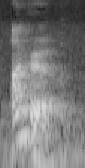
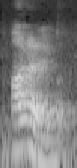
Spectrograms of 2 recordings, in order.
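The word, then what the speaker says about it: honorable: লক্ষ্য করো, শূন্যস্থানের পরের শব্দটির উচ্চারণ অনারেবল। উচ্চারণটা কি হচ্ছে? অনারেবল।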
